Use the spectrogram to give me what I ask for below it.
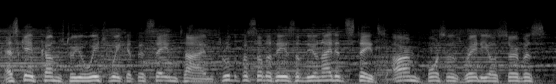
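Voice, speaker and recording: High-pitched formal vintage radio announcer. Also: male voice, fairly quick. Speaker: armed forces radio announcer. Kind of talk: 1940s-50s scripted radio announcing. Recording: muffled old radio recording, loud music.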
